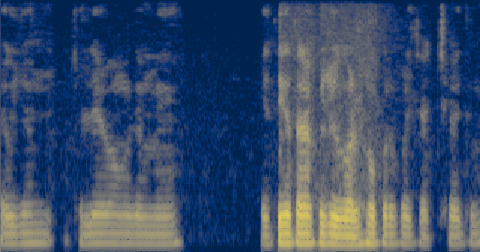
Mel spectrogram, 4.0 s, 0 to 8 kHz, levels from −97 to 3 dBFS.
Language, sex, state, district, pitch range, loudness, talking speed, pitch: Bengali, male, West Bengal, Purulia, 105-115 Hz, -19 LUFS, 210 wpm, 110 Hz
